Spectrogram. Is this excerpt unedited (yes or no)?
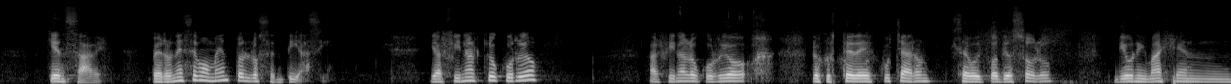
yes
